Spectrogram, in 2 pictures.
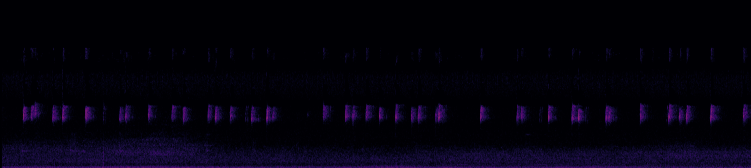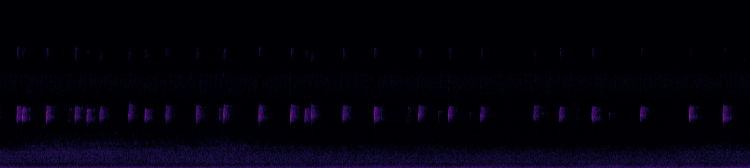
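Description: A small bird calls repeatedly with very short, thin, high-pitched chirps, about two a second in irregular runs, over a steady low background noise.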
